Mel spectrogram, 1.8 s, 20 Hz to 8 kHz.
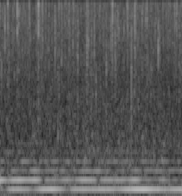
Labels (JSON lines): {"label": "biophony, midshipman", "recorder": "SoundTrap 500"}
